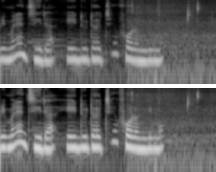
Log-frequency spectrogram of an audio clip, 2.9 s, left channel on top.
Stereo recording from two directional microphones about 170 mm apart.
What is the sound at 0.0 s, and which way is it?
Speech, 40° right (ahead or behind).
